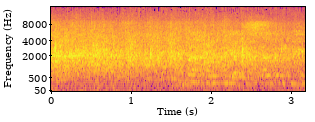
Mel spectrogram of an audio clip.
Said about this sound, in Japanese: 素晴らしい素晴らしい賛美ですね。もう一度拍手をお願いします。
